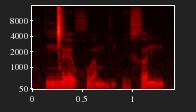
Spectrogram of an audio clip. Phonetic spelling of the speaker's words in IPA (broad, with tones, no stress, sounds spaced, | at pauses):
ŋ͡ǀ ɛː˦ χʷ a˨ m b i˨ ʔ ɛ̤˨˦ x ɐ˦ ɾ ĩ˨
